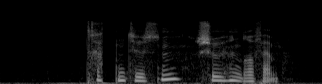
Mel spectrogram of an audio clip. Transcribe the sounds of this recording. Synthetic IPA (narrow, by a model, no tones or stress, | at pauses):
t̪ʰʁɛt̪n̩t̪ʰʉːsn̩ʃʉːhʉnd̪ʁəoːfɛ̰m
